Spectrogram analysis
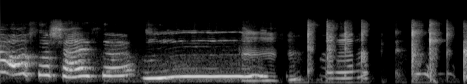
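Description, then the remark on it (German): Excited, drawn-out vocal sounds give way to a quick flurry of sharp hand claps in two short bursts, loud and crisp, with voices mixed in between. “Ich höre dich schon wieder klatschen.”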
